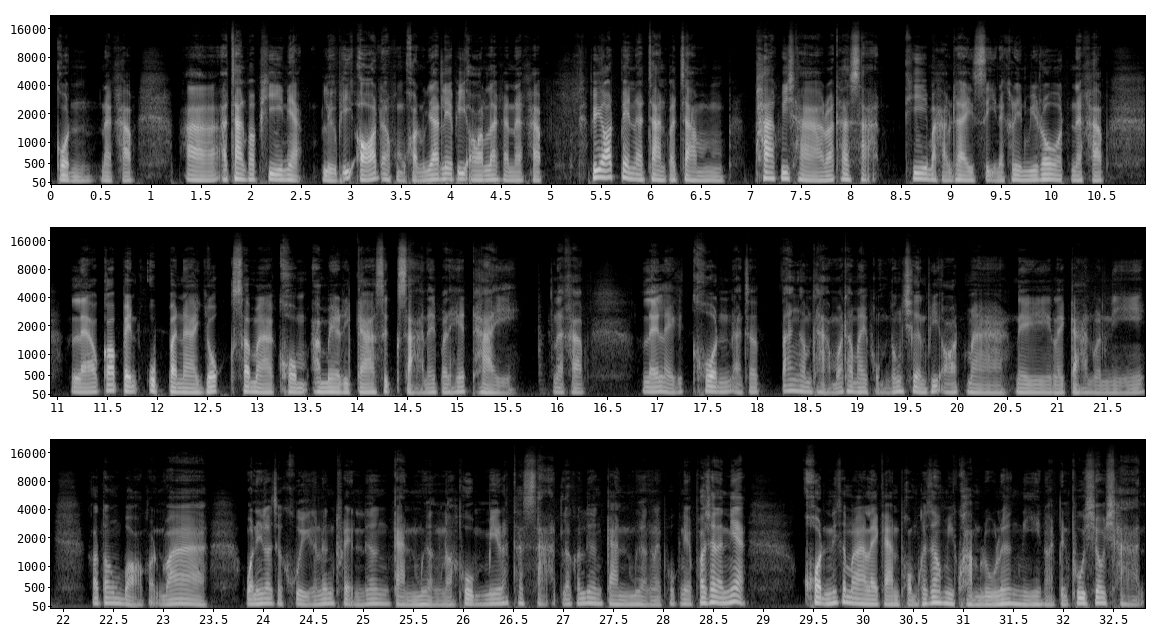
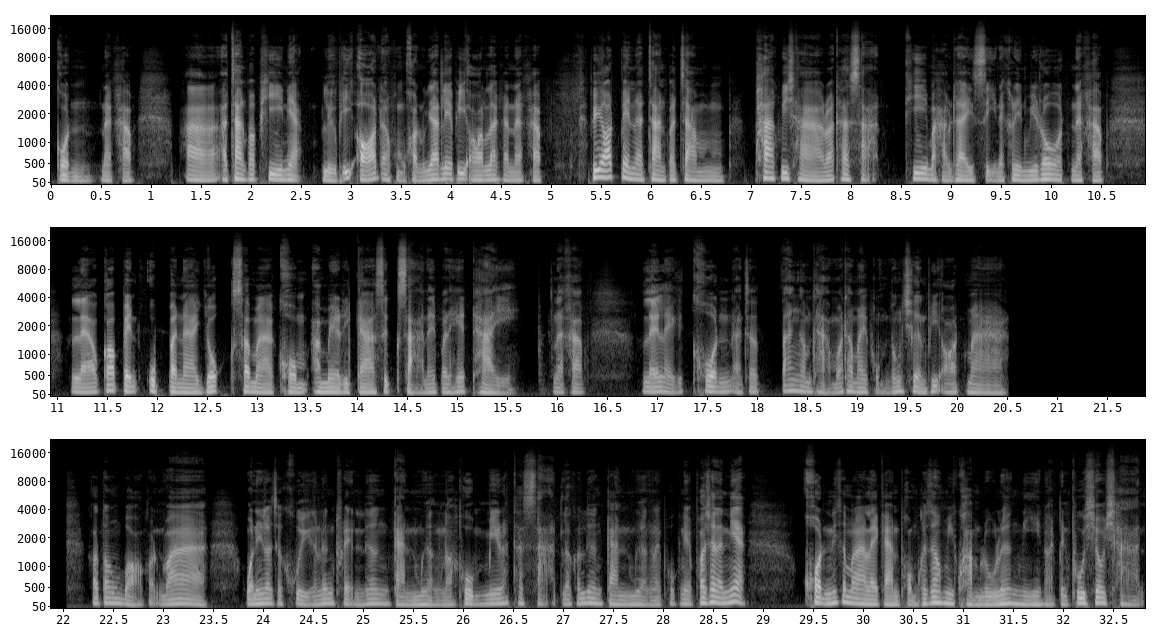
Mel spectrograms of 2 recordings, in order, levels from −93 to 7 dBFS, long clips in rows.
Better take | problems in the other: first | audio cutting out; at 21 s for 1.5 s

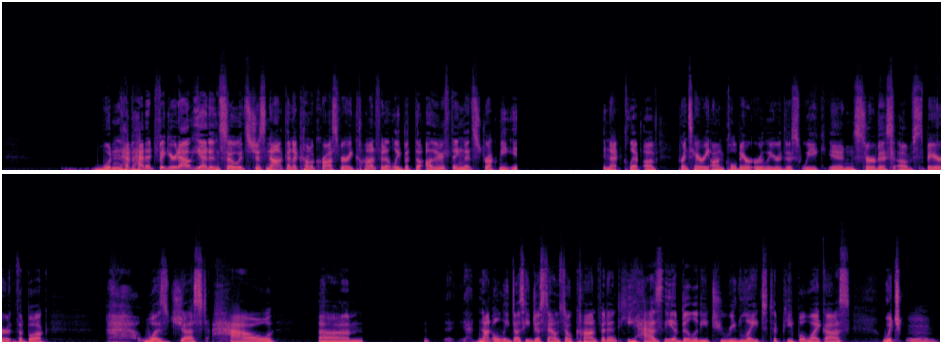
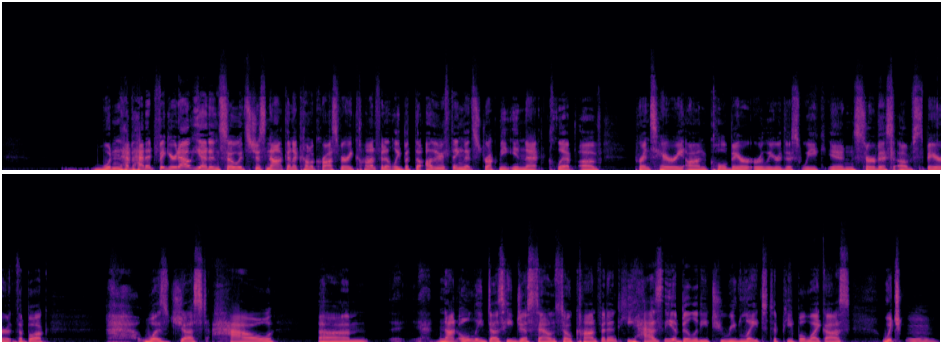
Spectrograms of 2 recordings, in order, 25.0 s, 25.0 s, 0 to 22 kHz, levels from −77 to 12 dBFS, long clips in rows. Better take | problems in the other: second | audio freezing; at 7 s for 1 s and at 17 s for 1 s

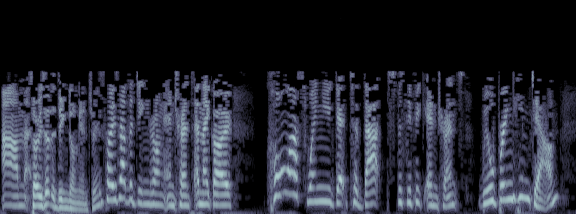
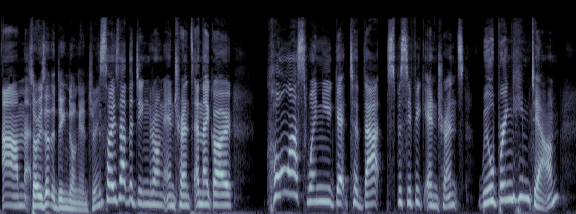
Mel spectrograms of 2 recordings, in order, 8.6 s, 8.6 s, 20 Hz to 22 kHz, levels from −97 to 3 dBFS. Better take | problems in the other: second | garbled, watery; badly; nothing above 5.5 kHz

